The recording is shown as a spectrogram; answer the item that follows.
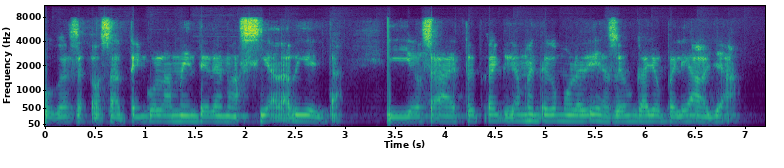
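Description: An unremarkable speaking voice from a man, fairly high in pitch, at a moderate pace with fairly even intonation. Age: 30s. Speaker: podcast co-host. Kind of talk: casual chat.

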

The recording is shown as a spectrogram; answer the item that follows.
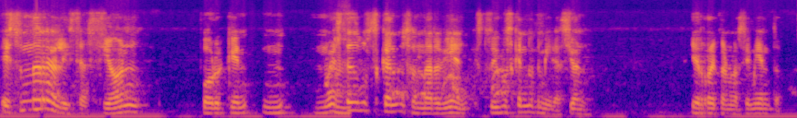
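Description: A man at a fairly slow pace, very even in loudness, over noticeable background noise. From Mexico City area. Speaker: marketing podcast host. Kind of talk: casual educational chat.

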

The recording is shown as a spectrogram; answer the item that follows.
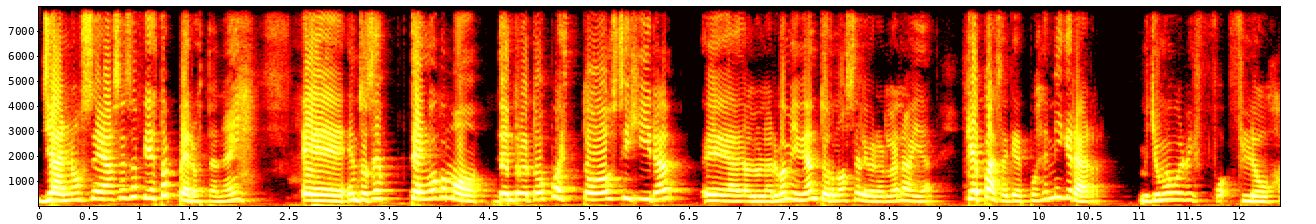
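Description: Her voice is high in pitch with lively intonation. This woman speaks at a moderate pace. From Venezuela, Caracas. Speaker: podcast co-host. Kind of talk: casual chat.

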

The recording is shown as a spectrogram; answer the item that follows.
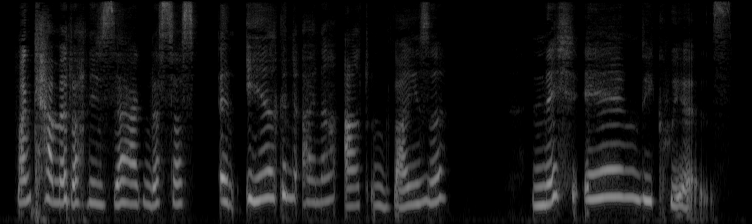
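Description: Extremely high in pitch, a woman speaks at a very slow pace with ordinary pitch variation and big swings in loudness, in a dry, close sound with no echo. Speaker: solo podcaster. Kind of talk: casual monologue, film review. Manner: halting, many fillers.

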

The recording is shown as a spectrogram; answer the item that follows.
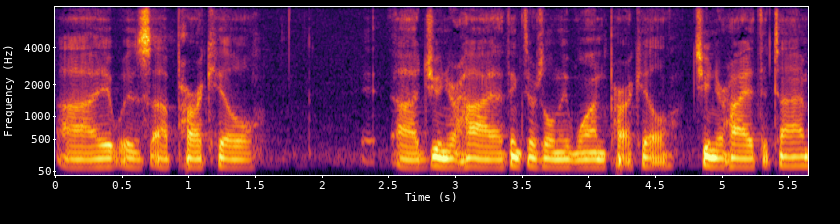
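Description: A man talks with a Midwestern American accent. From Kansas City, US Midwest. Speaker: music critic. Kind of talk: casual interview. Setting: studio recording with camera.

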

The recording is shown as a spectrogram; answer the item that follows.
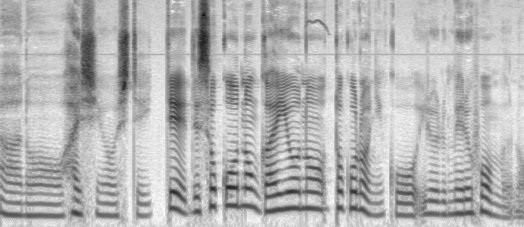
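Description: Lively intonation and a relaxed tone on a very clean recording with a silent background. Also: woman, fairly low pitch for a woman. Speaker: podcast co-host. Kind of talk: casual chat. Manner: relaxed, slow-paced.

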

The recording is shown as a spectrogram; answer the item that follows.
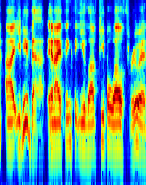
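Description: A man's plain, everyday voice at medium pitch, fairly quick pace and fairly even intonation, in a dry, close sound with no echo. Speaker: podcast host. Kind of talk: casual interview.

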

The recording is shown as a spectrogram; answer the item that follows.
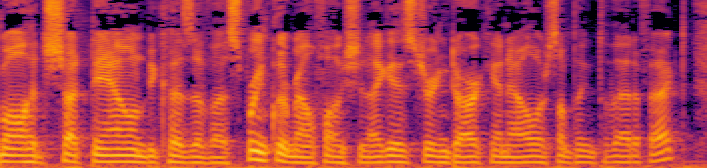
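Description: On a very clean recording with a silent background, a man with an Ontario accent talks at a medium pitch. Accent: Canadian English (Ontario). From Ottawa, Ontario, Canada. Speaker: community organizer. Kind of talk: casual interview.

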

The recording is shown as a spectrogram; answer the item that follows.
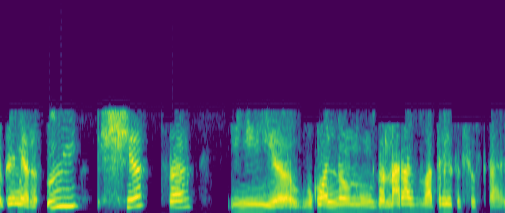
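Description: The delivery is very slow. The intonation is lively. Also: woman. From Russia, Saint Petersburg. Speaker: language teacher. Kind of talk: interview.

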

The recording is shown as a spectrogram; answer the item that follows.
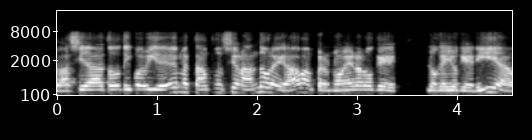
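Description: Someone with a Puerto Rican accent talks at a fairly quick pace. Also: man. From Puerto Rico. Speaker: content creator. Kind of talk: casual chat.

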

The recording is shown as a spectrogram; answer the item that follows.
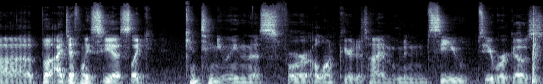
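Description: A man with an American accent and a very deep, low pitch talks at a fairly quick pace with ordinary pitch variation. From Southern California. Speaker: video editor. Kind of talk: interview. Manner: halting.

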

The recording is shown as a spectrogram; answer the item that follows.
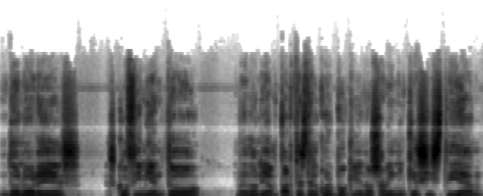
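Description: A man with a central Spanish accent speaks at medium pitch and moderate pace in a dark, mellow tone. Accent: central Peninsular Spanish. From central Spain, Guadalajara. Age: 40s. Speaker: long-distance cycling traveller. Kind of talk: interview storytelling.

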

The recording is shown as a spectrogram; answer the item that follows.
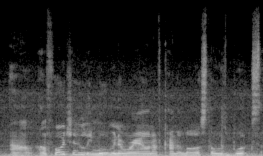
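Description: A woman with an American accent and lively intonation, amid audible room echo and noticeable background noise. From Philadelphia, US. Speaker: podcast guest, mother. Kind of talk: casual chat.

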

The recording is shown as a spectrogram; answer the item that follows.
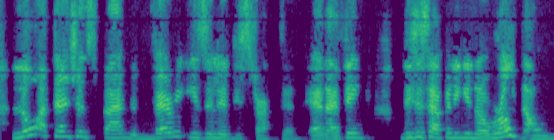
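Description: The intonation is lively and the pace moderate. There's a somewhat breathy quality to the voice. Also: woman. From Philippines. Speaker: doctor with medical background, guest speaker. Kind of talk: lecture.

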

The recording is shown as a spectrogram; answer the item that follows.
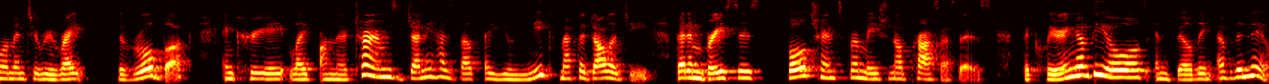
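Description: A woman's ordinary speaking voice, fairly high in pitch, with lively intonation at a moderate pace against a quiet background. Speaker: podcast host and life coach. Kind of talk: casual interview.

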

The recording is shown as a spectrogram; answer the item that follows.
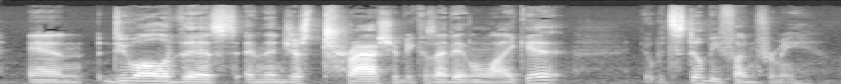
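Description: A man has an ordinary speaking voice, fairly low in pitch, with ordinary pitch variation. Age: 20s. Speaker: magician and podcaster. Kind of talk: casual solo monologue.

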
